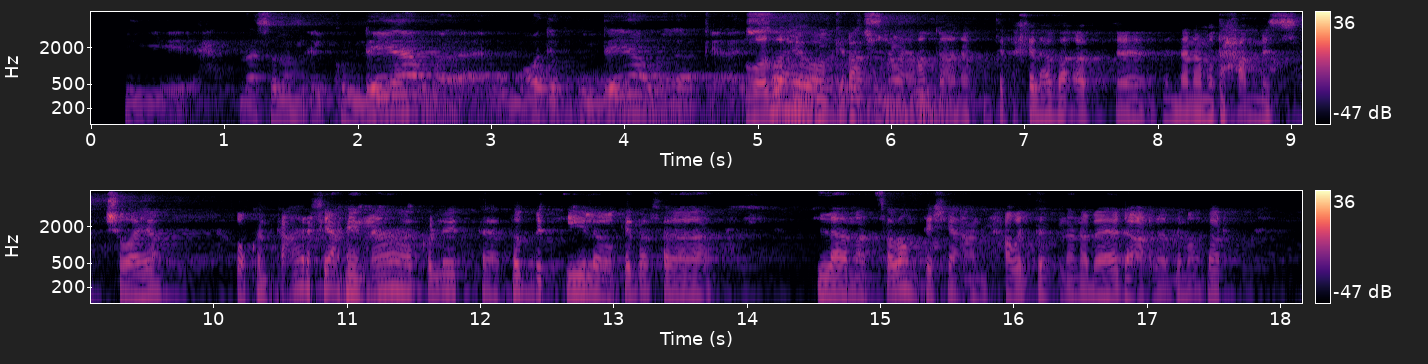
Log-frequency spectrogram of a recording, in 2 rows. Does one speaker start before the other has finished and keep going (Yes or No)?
Yes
